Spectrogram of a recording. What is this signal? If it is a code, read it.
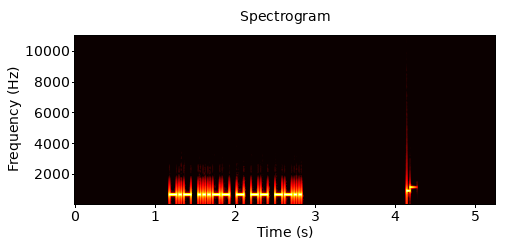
Morse code, heard as a keyed tone, about 40 wpm, 700 Hz. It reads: K3TMZ
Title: USA Call Signs Repeated 2x 40wpm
